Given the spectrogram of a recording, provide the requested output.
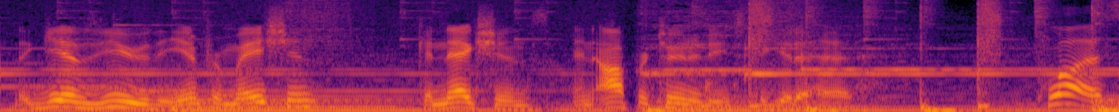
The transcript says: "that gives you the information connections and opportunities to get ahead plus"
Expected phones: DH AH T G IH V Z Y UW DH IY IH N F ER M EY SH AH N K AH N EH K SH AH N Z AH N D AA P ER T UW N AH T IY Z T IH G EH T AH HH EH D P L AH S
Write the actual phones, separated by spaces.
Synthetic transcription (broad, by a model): DH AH T G IH V Z Y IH DH IY IH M F ER M EY SH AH N K AH N EH K SH AH N Z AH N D AA P ER T UW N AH T IY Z T IH G EH T AH HH EH D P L AH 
